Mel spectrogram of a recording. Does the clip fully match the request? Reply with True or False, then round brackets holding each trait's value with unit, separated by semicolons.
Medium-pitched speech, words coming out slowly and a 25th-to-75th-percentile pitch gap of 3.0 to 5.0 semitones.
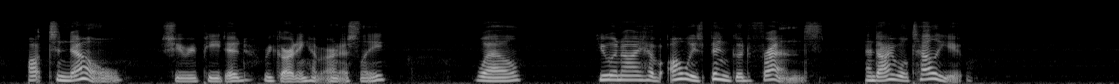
True (180 Hz; 120 wpm; 4.5 semitones)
